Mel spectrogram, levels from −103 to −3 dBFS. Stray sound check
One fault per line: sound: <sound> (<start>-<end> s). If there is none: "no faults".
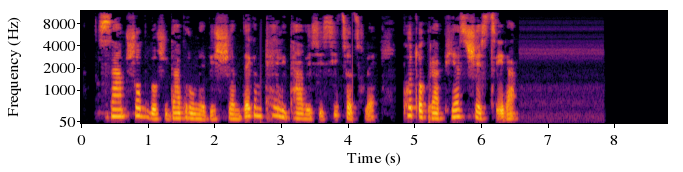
no faults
